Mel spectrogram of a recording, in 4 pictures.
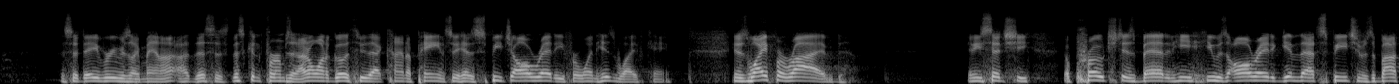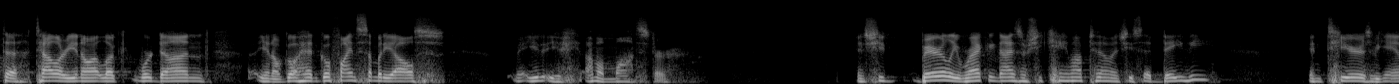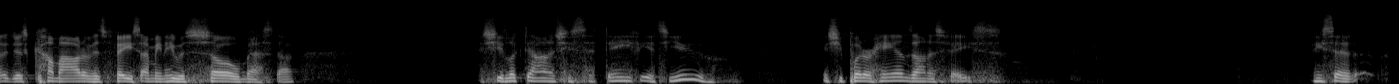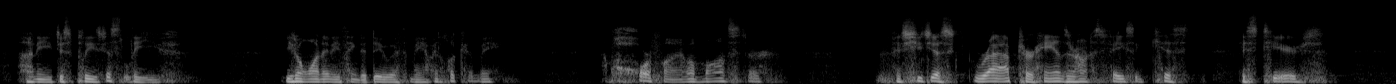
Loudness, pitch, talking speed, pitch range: -28 LUFS, 150 Hz, 180 wpm, 130-165 Hz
